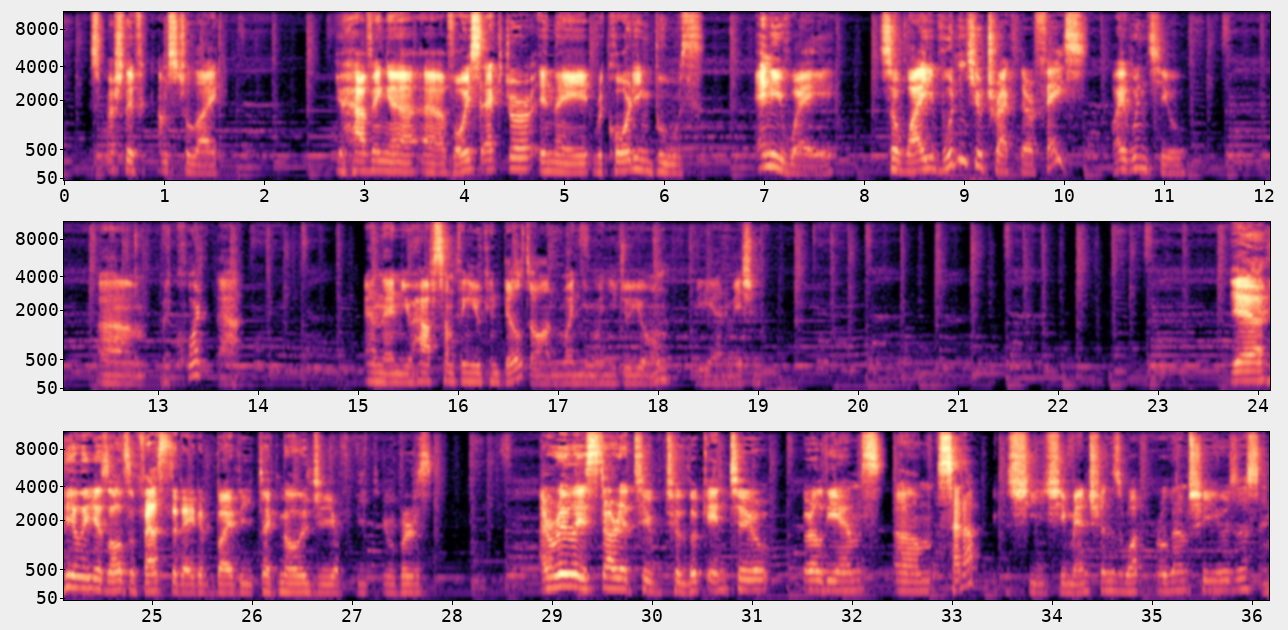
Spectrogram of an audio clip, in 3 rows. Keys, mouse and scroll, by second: 1.6 ctrl+z, 8.3 click, 12.6 click, 21.4-26.1 drag.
